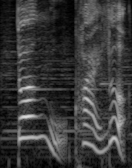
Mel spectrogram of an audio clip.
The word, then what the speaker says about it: 端午快乐: of protection and health.Quite right, except that your pronunciation needs to be improved. It should be 端午快乐 Happy Dragon Boat Festival.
